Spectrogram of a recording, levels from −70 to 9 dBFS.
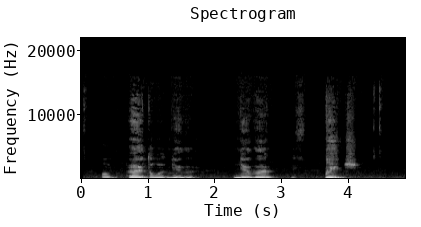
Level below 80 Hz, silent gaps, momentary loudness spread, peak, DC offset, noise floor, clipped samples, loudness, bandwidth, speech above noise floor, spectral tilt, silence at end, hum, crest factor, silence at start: -44 dBFS; none; 14 LU; -2 dBFS; under 0.1%; -50 dBFS; under 0.1%; -17 LUFS; 14 kHz; 35 dB; -8 dB/octave; 0.75 s; none; 16 dB; 0.3 s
